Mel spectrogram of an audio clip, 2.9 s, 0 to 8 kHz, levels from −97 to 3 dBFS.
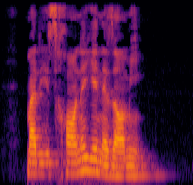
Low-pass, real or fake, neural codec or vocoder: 7.2 kHz; real; none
